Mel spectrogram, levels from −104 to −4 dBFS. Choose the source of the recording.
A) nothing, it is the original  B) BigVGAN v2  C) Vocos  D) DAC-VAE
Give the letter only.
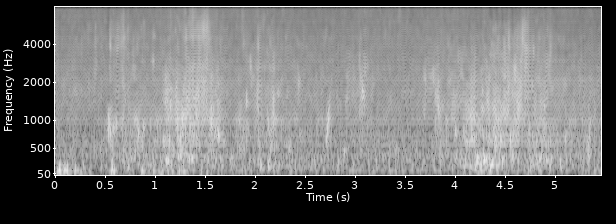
C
